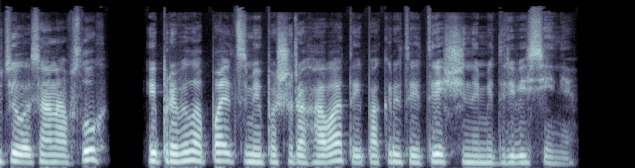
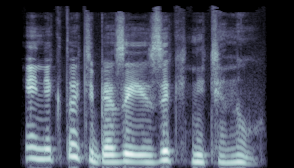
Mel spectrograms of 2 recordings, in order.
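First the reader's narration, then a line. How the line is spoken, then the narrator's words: Nasty giggle. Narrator (Russian): гаденько хихикая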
